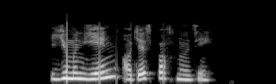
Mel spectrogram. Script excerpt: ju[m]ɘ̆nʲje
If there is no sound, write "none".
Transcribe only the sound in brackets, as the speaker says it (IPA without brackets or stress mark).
m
